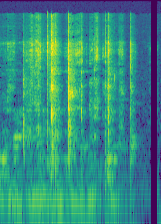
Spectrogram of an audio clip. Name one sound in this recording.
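A metal spoon clinks and scrapes against a metal bowl.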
